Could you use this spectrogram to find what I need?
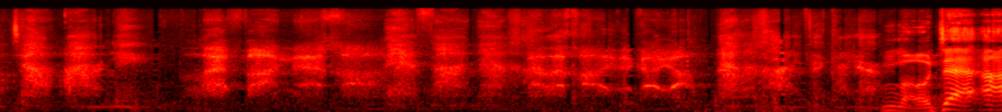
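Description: People in a crowd chatter softly.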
